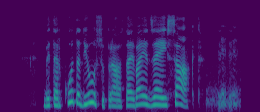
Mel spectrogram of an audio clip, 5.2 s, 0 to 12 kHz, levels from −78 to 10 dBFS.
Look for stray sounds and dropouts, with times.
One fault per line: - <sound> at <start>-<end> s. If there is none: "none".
- laugh at 4.4-4.8 s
